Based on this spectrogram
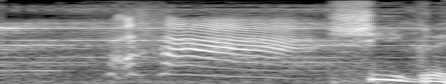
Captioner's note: chuckles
